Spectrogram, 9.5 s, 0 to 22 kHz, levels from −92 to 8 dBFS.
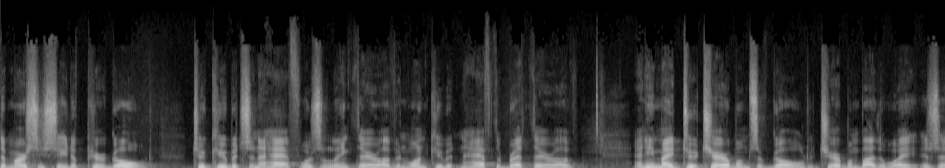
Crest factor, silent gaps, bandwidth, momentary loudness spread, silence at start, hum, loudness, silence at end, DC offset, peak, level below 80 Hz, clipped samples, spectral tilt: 18 dB; none; 18 kHz; 8 LU; 0 s; none; -24 LUFS; 0 s; under 0.1%; -6 dBFS; -60 dBFS; under 0.1%; -4.5 dB/octave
